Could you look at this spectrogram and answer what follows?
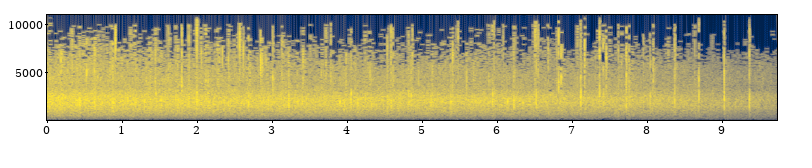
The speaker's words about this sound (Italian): Beh, senz'altro l'accoglienza e il benvenuto cordiale dentro la comunità e la gioia di accoglierli così, possiamo esprimere anche con un applauso e dire il nostro grazie a loro.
